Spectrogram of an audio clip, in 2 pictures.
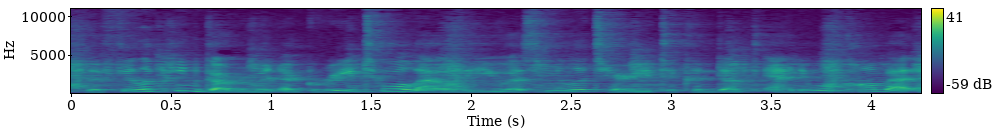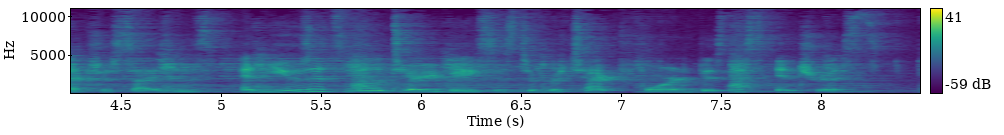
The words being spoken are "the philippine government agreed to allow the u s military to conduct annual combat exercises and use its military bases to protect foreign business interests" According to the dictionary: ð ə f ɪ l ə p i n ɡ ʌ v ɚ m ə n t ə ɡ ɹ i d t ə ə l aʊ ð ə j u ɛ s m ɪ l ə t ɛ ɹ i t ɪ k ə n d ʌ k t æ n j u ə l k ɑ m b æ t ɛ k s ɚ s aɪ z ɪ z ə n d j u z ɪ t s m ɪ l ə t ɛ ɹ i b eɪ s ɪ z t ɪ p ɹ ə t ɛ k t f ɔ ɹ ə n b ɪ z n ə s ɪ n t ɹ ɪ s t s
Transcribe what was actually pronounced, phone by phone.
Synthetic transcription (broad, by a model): ð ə f ɪ l ə p i n ɡ ʌ v ɚ m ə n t ə ɡ ɹ i d t ə ə l aʊ ð ə j u ɛ s m ɪ l ə t ɛ ɹ i t ɪ k ə n d ʌ k t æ n j u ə l k ɑ m b æ t ɛ k s ɚ s aɪ z ɪ z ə n j u z ɪ t s m ɪ l ə t ɛ ɹ i b eɪ s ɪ s t ɪ p ɹ ə t ɛ k t f ɔ ɹ ə n b ɪ z n ə s ɪ n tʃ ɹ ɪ s t s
